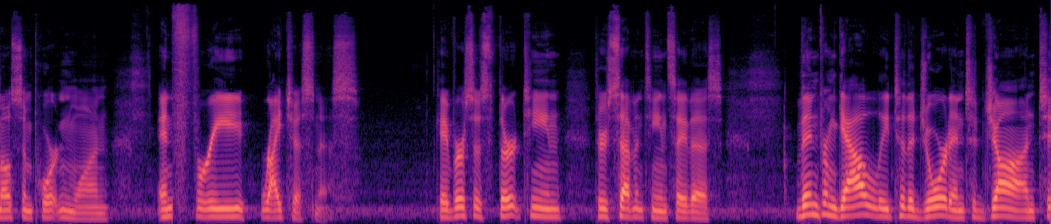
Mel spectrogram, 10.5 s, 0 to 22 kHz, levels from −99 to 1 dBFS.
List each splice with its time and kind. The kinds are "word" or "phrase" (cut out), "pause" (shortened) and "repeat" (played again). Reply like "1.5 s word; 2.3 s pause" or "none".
1.7 s phrase; 3.9 s pause; 8.2 s phrase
